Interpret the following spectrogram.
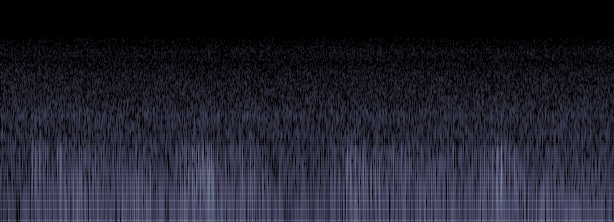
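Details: A pet cat's purr on a rainy day, heard as deep, throbbing swells that come and go in short pulses against a constant broad hiss, with one brief louder burst near the end.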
